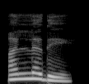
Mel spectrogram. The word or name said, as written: ಅಲತೆ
